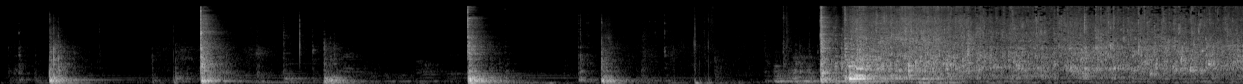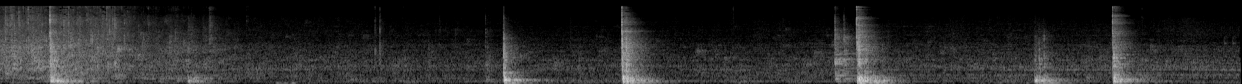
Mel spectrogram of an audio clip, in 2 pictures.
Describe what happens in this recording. I opened and closed the bathroom drawers while flushing the toilet. Both sounds overlap slightly but are distinguishable.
